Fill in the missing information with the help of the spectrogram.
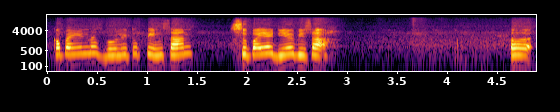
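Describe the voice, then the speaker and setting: A woman's voice: very high voice, steady tone, unhurried, darkish tone, poor audio. A woman hosting a ghost-hunting vlog, speaking fearfully and murmuring prayers as she goes. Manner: fearful, praying aloud often. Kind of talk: live paranormal investigation vlog.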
